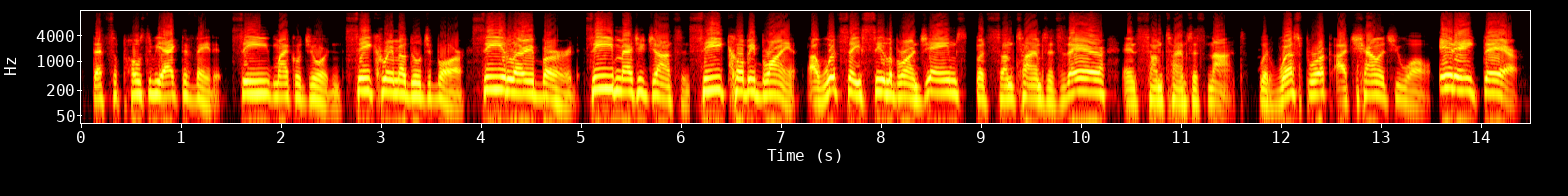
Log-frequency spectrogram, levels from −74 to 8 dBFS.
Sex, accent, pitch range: male, American, 95-150 Hz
